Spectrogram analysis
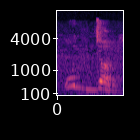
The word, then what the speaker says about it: উজ্জ্বল: ধরনের বানান গুলিতে দেখবা উজ্জ্বল আমরা কি করি দুটো জ উচ্চারণ করি ঠিকই কিন্তু বটিকে উচ্চারণ করি না এখানে কিন্তু একটা জ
